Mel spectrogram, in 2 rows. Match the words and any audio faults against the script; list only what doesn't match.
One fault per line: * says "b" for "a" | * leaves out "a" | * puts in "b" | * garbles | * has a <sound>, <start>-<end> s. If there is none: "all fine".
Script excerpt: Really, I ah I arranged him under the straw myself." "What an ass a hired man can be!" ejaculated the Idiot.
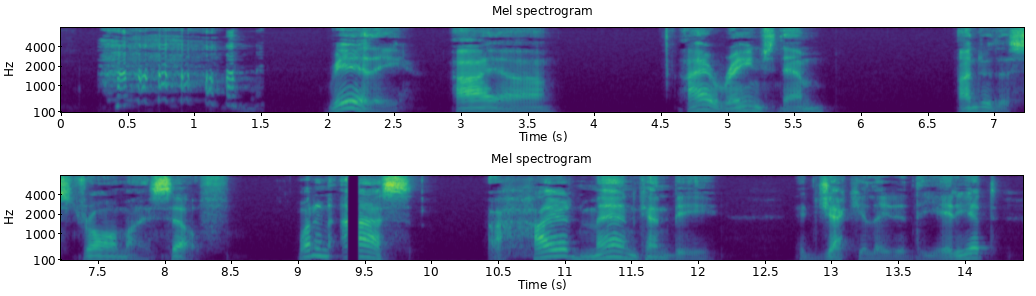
* has a laugh, 0.3-1.5 s
* says "them" for "him"
* has a dropout, 9.4-9.5 s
